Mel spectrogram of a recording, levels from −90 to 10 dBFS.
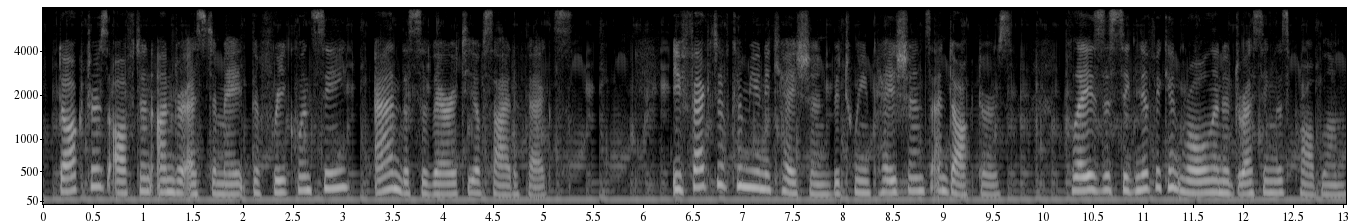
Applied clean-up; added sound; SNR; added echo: none; Musical instrument; 12 dB; none.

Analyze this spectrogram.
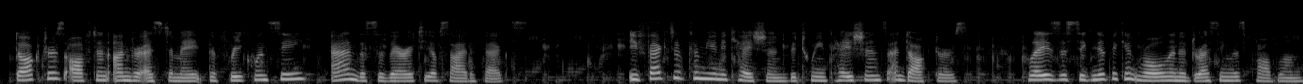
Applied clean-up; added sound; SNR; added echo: neural separator model SepFormer DNS4.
